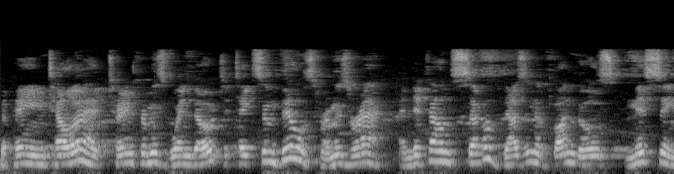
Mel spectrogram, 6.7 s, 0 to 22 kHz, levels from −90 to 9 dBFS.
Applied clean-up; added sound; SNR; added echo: classical method WPE with log-MMSE.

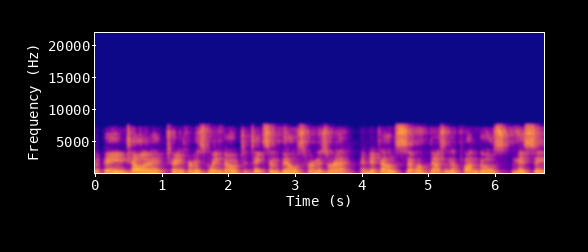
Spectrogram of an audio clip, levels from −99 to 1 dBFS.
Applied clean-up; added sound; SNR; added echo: neural mask model DeepFilterNet 3.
